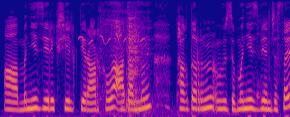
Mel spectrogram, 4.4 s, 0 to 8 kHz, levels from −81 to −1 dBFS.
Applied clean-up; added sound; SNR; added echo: none; Chirp, tweet + Dishes, pots, and pans; 15 dB; none.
